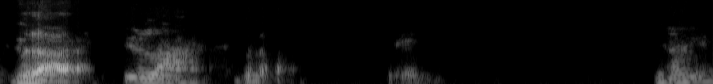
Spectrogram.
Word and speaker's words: Yulara: And And so you're pronouncing Uluru, Ulu? Uluru. Uluru. Yulara is the name of the town, but Uluru is the Aboriginal word for it, Uluru.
